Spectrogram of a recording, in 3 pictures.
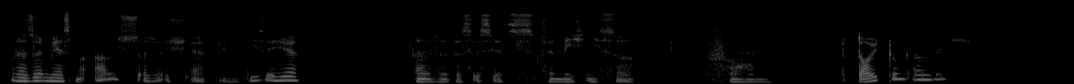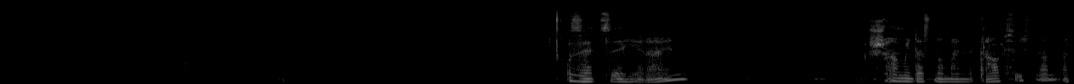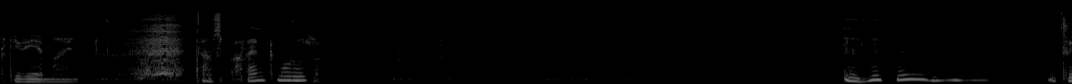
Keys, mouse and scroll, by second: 3.9 scroll down 2, 4.1-4.7 scroll up 1, 4.7-16.8 middle drag, 16.8-17.5 scroll down 3, 17.5-19.8 middle drag, 19.8 KP_7, 22.7 w, 25.3 scroll down 3, 26.1 KP_Decimal.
